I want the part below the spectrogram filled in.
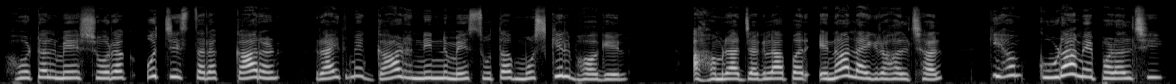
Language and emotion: Maithili, sad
